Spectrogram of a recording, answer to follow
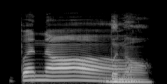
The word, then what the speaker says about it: banal: week is Bal say it with me Bal banal what do you guys think Bal means you know how you spell it b a n a l it's anal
